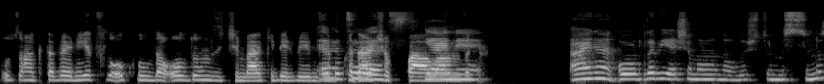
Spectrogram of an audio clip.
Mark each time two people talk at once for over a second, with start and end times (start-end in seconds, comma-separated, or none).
3.2-4.9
